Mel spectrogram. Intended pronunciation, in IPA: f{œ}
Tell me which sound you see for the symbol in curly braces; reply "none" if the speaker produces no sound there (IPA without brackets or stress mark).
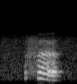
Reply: œ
